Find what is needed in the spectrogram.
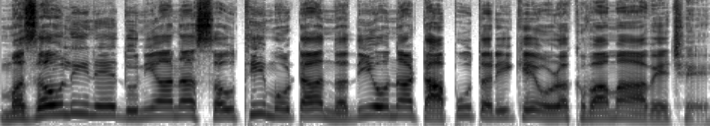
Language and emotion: Gujarati, neutral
